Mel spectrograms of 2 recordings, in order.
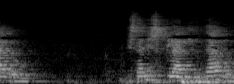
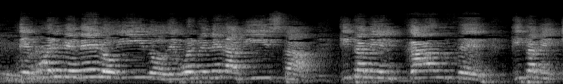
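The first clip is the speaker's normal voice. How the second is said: loud, high, slow pleading; crying out to Christ; 9 semitones higher, 7 dB louder, slower than usual. Acted. Preacher showing the sick how to cry to Christ, loud plea. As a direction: beg Christ for healing at full voice. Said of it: "pueden clamarle a Cristo".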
